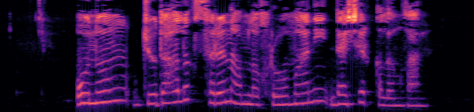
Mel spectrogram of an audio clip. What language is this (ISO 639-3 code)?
uig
